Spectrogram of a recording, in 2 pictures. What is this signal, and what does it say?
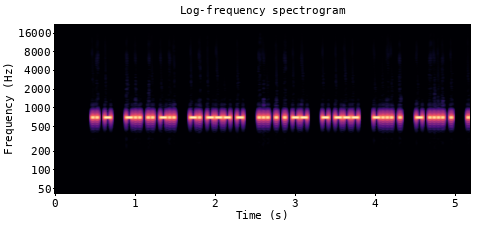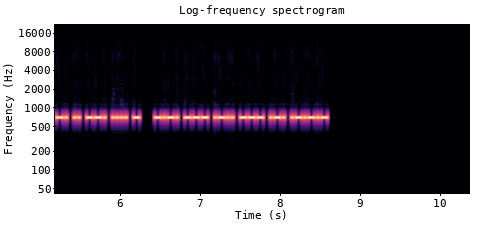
Morse code, heard as a keyed tone, about 46 wpm, 700 Hz. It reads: IT DID NOT SEEM TO BE THE RIGHT COLOR.
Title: Sentences from Top 1000 Words - Review Part 2 - 45wpm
